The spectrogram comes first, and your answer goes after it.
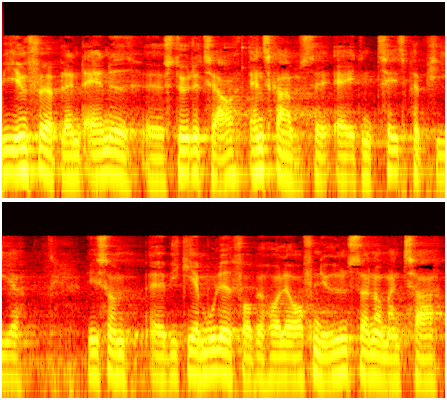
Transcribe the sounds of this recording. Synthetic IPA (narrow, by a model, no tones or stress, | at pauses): ʋienfø̰ːɐb̥læn̰d̥ænð̞̩ˠsd̥øɾət͡sʰe̝ænsɡ̥ʁɑ̈b̥l̩səʔæid̥en̥t͡sʰe̝̰ːd̥spʰæpʰḭːɐ | lisɒ̽mʋiɡ̥iɐ̰muːlihe̝ð̰ˠfɒ̽æb̥e̝ɦɒ̽ləɒ̽fn̩liyð̞ˠnsɐnɒmænt͡sʰɑ̰̈ː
